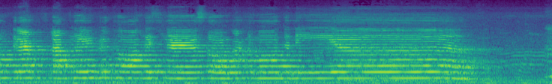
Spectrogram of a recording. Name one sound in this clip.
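A woman chants in a steady, drawn-out voice through a microphone.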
